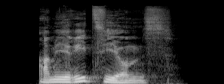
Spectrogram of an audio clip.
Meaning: genitive singular of Americium
- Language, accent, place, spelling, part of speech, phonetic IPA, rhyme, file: German, Germany, Berlin, Americiums, noun, [ameˈʁiːt͡si̯ʊms], -iːt͡si̯ʊms, De-Americiums.ogg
